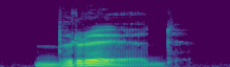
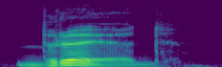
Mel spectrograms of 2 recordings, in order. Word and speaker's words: bröd: Одна из них пишется как русская «о» с двумя точечками наверху. Вот как она произносится отдельно. – «Ö». «Ö». – И в таких словах, как «хлеб». – «Bröd». «Bröd». – «Кухня». – «Kök». «Kök». – Это долгий звук.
